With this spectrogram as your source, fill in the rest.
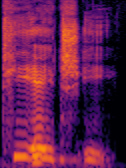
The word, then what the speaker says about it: Ye: Y-E is actually pronounced the, because the Y is... Unless you're an American. A thorn. Exactly, unless you're an American. Which is an old defunct letter that was used for T-H.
